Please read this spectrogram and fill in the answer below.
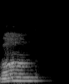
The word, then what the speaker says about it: vendent: Ils nous vendent la voiture lundi.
